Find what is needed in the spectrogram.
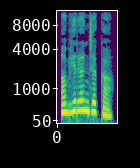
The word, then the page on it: ಅಭಿರಂಜಕ: abhirañjaka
